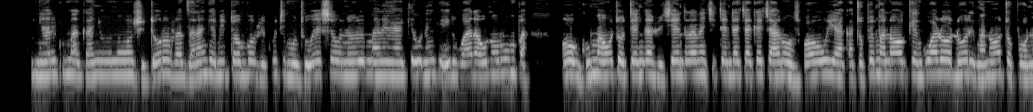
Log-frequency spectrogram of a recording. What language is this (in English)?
Ndau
